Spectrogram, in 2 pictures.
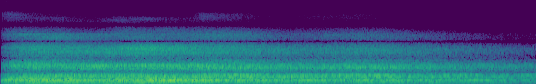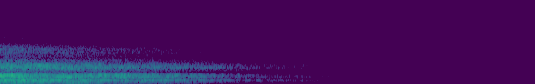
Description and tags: brain claim growl dre fx
re-edit of this::
made a copy, stretched it, only used the end of it (fades), mixed em, gave it a strange eq, and reverb. all done in adobe audition.
ambient, thrill, haunted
